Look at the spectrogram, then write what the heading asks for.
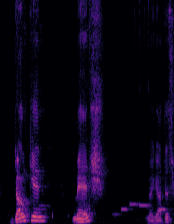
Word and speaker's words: Moench: for people to just think of the yish mench because helps people remember it better helps people pronounce it correctly it's a very hard name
